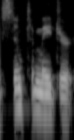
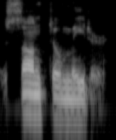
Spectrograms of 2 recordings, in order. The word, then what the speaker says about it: centimeter: Wikipedia snippet says I had jury duty, and in this one case they kept pronouncing centimeter, centimeter. So they're pronouncing the C and T in the French manner, the cent.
